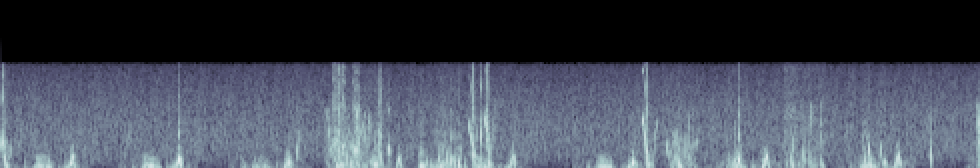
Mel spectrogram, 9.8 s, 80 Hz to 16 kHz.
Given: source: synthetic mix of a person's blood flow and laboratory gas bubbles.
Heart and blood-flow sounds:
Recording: Doppler ultrasound of blood flow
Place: precordium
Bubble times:
0.00-0.12 s: bubbles
2.95-3.03 s: bubbles
3.24-3.92 s: bubbles
4.17-4.98 s: bubbles
6.39-6.58 s: bubbles
6.65-6.99 s: bubbles
7.33-7.45 s: bubbles
7.83-8.27 s: bubbles
8.62-8.73 s: bubbles
8.78-8.90 s: bubbles
9.27-9.35 s: bubbles
9.75-9.81 s: bubbles
From the record:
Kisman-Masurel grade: 233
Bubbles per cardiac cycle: several, 3 to 8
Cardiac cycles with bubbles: 50 to 99%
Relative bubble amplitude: loud (0.450 to 0.775)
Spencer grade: 3 (all of the cardiac periods contain showers or single bubble signals, but not dominating or overriding the cardiac motion signals)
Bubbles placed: only in the low amplitude regions of the cardiac cycle

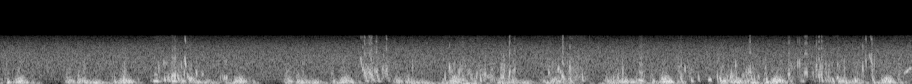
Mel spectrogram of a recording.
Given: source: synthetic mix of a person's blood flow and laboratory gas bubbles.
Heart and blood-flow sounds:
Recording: Doppler ultrasound of blood flow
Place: precordium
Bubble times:
1.50-2.05 s: bubbles
2.17-2.35 s: bubbles
3.58-3.92 s: bubbles
4.40-4.92 s: bubbles
5.07-5.17 s: bubbles
5.37-5.87 s: bubbles
6.35-6.49 s: bubbles
6.75-7.25 s: bubbles
7.38-7.60 s: bubbles
7.85-8.42 s: bubbles
8.51-8.79 s: bubbles
8.93-9.13 s: bubbles
From the record:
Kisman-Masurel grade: 332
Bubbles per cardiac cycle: rolling drumbeat, 9 or more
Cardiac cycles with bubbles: 50 to 99%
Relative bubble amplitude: moderate (0.250 to 0.450)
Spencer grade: 3 (all of the cardiac periods contain showers or single bubble signals, but not dominating or overriding the cardiac motion signals)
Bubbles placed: only in the low amplitude regions of the cardiac cycle

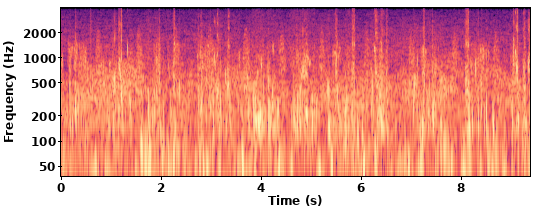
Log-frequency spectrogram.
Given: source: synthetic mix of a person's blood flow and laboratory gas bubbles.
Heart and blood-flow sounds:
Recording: Doppler ultrasound of blood flow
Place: subclavian vein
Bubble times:
0.00-0.05 s: bubbles
0.12-0.58 s: bubbles
0.85-1.44 s: bubbles
1.72-2.53 s: bubbles
2.70-3.43 s: bubbles
3.54-3.60 s: bubbles
3.69-4.40 s: bubbles
4.57-5.15 s: bubbles
5.29-5.92 s: bubbles
6.17-6.58 s: bubbles
7.02-7.66 s: bubbles
8.04-8.59 s: bubbles
8.61-8.70 s: bubbles
8.97-9.40 s: bubbles
From the record:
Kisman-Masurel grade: 243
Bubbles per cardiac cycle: several, 3 to 8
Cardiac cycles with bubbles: 100%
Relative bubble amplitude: loud (0.450 to 0.775)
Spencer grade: 3 (all of the cardiac periods contain showers or single bubble signals, but not dominating or overriding the cardiac motion signals)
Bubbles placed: anywhere in the cardiac cycle

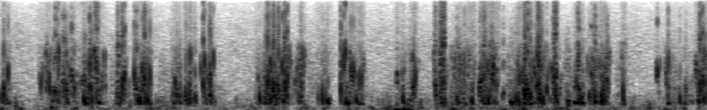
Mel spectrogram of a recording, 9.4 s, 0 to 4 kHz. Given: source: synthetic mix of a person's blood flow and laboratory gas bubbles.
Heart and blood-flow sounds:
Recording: Doppler ultrasound of blood flow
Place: subclavian vein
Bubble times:
0.00-0.15 s: bubbles
0.49-1.44 s: bubbles
1.51-1.75 s: bubbles
1.79-2.04 s: bubbles
2.27-2.90 s: bubbles
3.40-4.09 s: bubbles
4.21-4.43 s: bubbles
4.54-4.88 s: bubbles
5.27-5.43 s: bubbles
5.46-5.59 s: bubbles
5.77-6.35 s: bubbles
6.38-6.74 s: bubbles
6.83-7.51 s: bubbles
7.63-8.14 s: bubbles
8.27-8.36 s: bubbles
8.73-9.44 s: bubbles
From the record:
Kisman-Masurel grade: 444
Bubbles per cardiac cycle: continuous sound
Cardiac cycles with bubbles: 100%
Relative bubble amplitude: maximal (0.775 to 0.999)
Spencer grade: 4 (maximum detectable bubble signal sounding continuously throughout systole and diastole of every cardiac period, and overriding the amplitude of the normal cardiac signals)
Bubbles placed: anywhere in the cardiac cycle

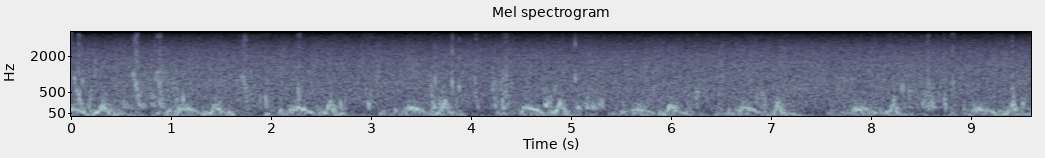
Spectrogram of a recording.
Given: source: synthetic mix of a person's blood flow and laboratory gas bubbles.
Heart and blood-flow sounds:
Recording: Doppler ultrasound of blood flow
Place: precordium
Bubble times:
0.00-0.22 s: bubbles
0.50-1.17 s: bubbles
1.68-2.01 s: bubbles
2.23-2.33 s: bubbles
2.65-2.75 s: bubbles
2.91-3.04 s: bubbles
3.56-3.93 s: bubbles
4.01-4.10 s: bubbles
4.17-4.49 s: bubbles
4.70-4.88 s: bubbles
5.00-5.35 s: bubbles
5.79-5.89 s: bubbles
6.22-6.30 s: bubbles
6.82-6.96 s: bubbles
8.14-8.69 s: bubbles
8.71-8.86 s: bubbles
9.37-9.57 s: bubbles
From the record:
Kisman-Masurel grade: 243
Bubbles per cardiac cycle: several, 3 to 8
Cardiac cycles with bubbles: 100%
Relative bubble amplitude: loud (0.450 to 0.775)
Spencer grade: 3 (all of the cardiac periods contain showers or single bubble signals, but not dominating or overriding the cardiac motion signals)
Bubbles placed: only in the low amplitude regions of the cardiac cycle

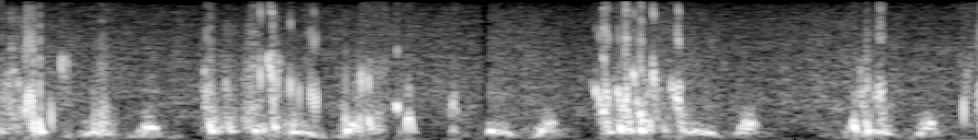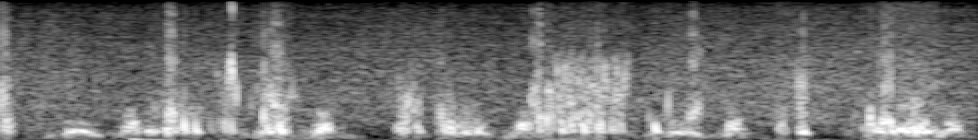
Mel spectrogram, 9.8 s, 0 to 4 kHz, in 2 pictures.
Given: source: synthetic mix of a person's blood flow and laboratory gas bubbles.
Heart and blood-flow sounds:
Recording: Doppler ultrasound of blood flow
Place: precordium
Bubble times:
0.00-0.37 s: bubbles
0.45-0.58 s: bubbles
0.99-1.61 s: bubbles
1.69-2.09 s: bubbles
2.23-2.31 s: bubbles
2.94-3.46 s: bubbles
4.23-4.46 s: bubbles
4.78-4.97 s: bubbles
5.60-6.41 s: bubbles
6.85-7.01 s: bubbles
7.06-7.32 s: bubbles
7.53-8.06 s: bubbles
8.12-8.26 s: bubbles
8.30-8.41 s: bubbles
8.75-8.96 s: bubbles
9.19-9.58 s: bubbles
From the record:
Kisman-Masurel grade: 243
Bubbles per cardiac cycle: several, 3 to 8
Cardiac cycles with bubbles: 100%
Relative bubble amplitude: loud (0.450 to 0.775)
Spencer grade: 3 (all of the cardiac periods contain showers or single bubble signals, but not dominating or overriding the cardiac motion signals)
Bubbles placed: only in the low amplitude regions of the cardiac cycle

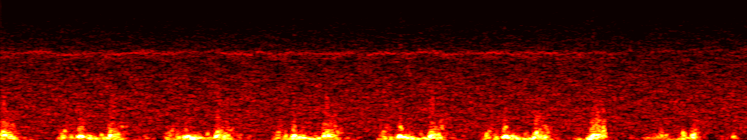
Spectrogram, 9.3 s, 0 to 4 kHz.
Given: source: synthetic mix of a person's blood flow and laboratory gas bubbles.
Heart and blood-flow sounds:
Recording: Doppler ultrasound of blood flow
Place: precordium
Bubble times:
no bubbles
From the record:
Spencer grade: 0 (complete lack of bubble signals)

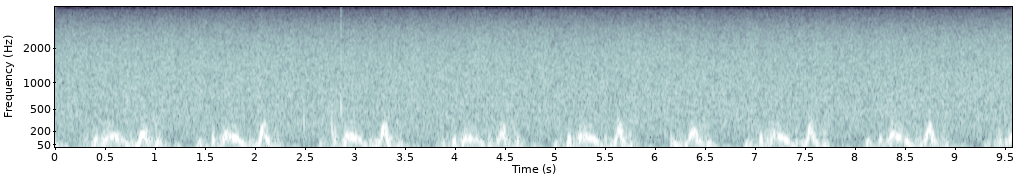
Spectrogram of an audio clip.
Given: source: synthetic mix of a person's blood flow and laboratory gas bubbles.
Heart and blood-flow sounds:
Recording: Doppler ultrasound of blood flow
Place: precordium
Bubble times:
2.44-2.52 s: bubbles
2.73-2.90 s: bubbles
From the record:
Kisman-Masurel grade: 211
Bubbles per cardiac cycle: several, 3 to 8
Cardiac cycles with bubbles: 1 to 10%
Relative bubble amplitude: barely perceptible (0.100 to 0.250)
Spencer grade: 1 (occasional bubble signal discernible with the cardiac motion signal, with majority of cardiac periods free of bubbles)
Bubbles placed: anywhere in the cardiac cycle

